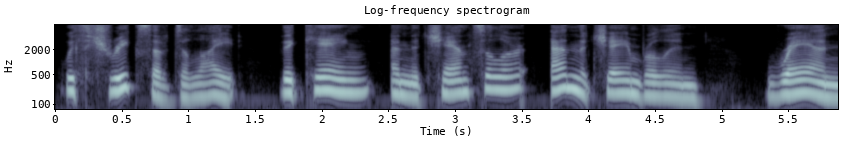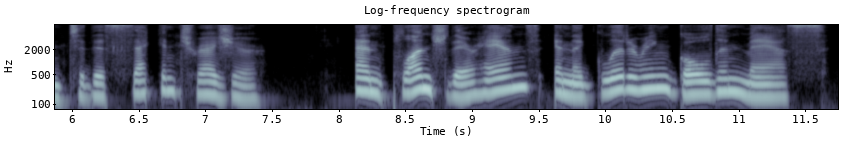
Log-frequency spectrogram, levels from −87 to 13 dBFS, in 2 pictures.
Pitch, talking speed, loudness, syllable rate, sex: 180 Hz, 135 wpm, -19 LUFS, 3.8 syllables/s, female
